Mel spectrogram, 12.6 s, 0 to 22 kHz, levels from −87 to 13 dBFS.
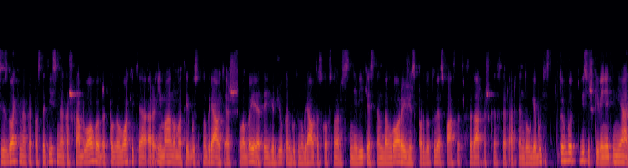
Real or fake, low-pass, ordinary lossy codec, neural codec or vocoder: real; 7.2 kHz; Opus, 32 kbps; none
